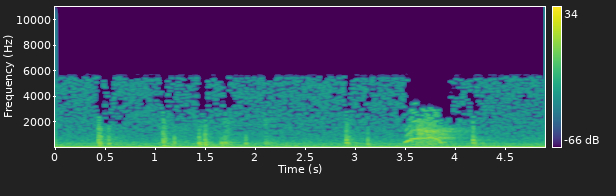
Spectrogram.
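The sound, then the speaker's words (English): Footsteps of a person climbing stairs: a series of knocking steps at an uneven pace over a steady low hum, with a short breathy gasp near the end. “Listen, you, you can hear him coming upstairs now.”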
